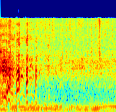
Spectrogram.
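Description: Car engine idling steadily, with an even low hum.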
